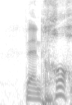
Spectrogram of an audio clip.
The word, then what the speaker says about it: Van Gogh: It just literally sound like you're cocking up a loogie. – Van Gogh. – Yeah. – Okay. – Because he was Dutch, and that's how it's pronounced in Dutch.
